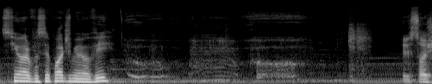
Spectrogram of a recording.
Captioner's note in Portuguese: Gemidos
